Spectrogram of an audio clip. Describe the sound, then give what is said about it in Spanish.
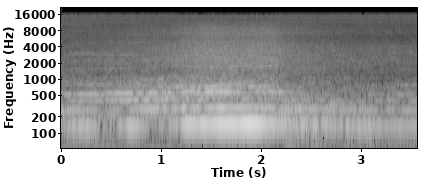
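A motorcycle passes at nearly 200 per hour in front of Casa Flor de Loto, heard through open windows, its buzzing hum swelling louder for a moment near the middle and then easing off as it speeds away. No one speaks. “Acaba de pasar una motocicleta casi a 200 por hora.”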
